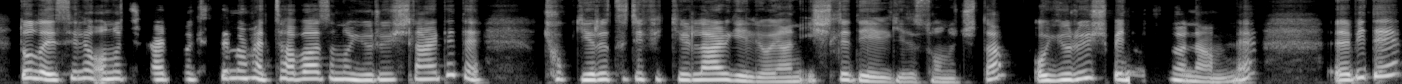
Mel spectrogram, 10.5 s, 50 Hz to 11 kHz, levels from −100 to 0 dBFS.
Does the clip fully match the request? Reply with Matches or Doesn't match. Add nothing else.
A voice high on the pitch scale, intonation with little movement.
Doesn't match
